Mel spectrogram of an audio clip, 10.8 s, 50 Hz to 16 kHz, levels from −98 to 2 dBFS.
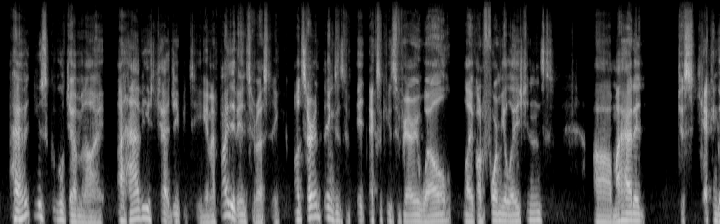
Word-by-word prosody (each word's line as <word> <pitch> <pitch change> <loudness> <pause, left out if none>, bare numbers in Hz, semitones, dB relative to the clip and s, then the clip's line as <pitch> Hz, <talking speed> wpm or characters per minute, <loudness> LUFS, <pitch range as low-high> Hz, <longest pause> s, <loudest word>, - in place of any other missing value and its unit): I 150 - +3
haven't 180 +10 +3
used 190 -6 -1
Google 135 -3 -4
Gemini, 90 -5 -1 0.3
I 115 - +3
have 140 +6 +2
used 150 -5 -1
ChatGPT, 95 -5 -5
and 95 +1 -1
I - - 0
find 195 0 +1
it 165 - +5
interesting, 95 -2 -3 0.2
on 130 -1 0
certain 175 +7 +6
things 150 -8 -1
it's 105 -4 -5 0.2
it - - -5
executes - - -2
very 105 0 +2
well, 105 +4 +1 0.2
like 100 -2 0
on 100 - +1
formulations, 115 +2 -1 0.6
um, 95 -1 0
I 110 - +6
had 120 0 +6
it 115 -3 +3 0.5
just - - +4
checking 115 -2 0
110 Hz, 170 wpm, -26 LUFS, 100-130 Hz, 0.6 s, certain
